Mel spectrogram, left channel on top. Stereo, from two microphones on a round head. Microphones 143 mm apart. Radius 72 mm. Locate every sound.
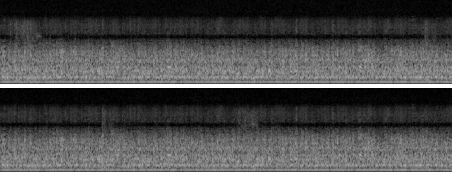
0.0 s an engine running: centre (ahead or behind)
